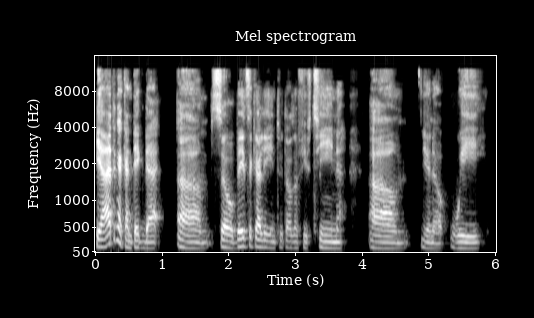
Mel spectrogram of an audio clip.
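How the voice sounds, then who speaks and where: A man from Cameroon, founding director of a health program, explaining its background in a measured way with many fillers. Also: medium pitch, fairly even intonation. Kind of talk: panel conversation.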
